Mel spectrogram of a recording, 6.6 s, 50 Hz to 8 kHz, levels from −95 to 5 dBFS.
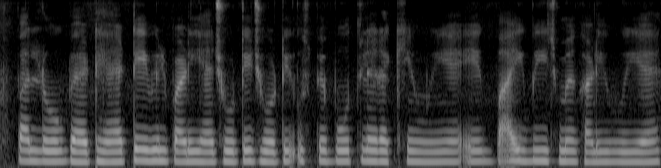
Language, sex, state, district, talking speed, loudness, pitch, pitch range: Hindi, female, Uttar Pradesh, Budaun, 180 wpm, -38 LUFS, 180 Hz, 175-185 Hz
